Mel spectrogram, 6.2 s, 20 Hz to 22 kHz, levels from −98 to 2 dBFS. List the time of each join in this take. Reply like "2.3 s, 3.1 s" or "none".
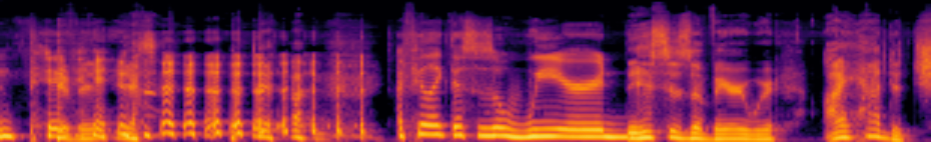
2.5 s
